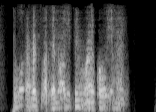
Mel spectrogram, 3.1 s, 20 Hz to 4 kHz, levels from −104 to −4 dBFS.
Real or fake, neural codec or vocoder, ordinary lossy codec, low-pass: fake; codec, 44.1 kHz, 0.9 kbps, DAC; MP3, 24 kbps; 3.6 kHz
